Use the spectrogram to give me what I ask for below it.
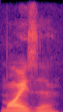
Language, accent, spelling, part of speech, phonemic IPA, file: German, Germany, Mäuse, noun, /ˈmɔi̯zə/, De-Mäuse.ogg
- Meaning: 1. nominative/accusative/genitive plural of Maus (“mouse”) 2. money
